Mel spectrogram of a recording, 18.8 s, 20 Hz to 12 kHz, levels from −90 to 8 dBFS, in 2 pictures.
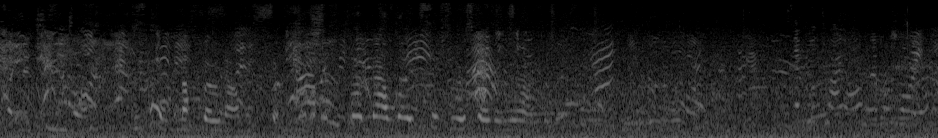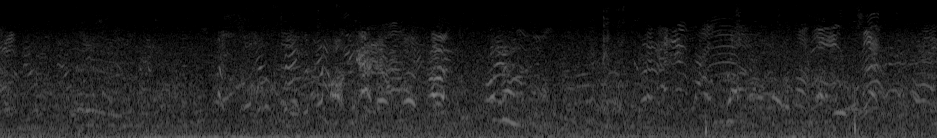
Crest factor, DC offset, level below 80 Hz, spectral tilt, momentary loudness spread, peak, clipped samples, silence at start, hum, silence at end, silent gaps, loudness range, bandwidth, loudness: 20 dB; under 0.1%; -62 dBFS; -4 dB/octave; 9 LU; -32 dBFS; under 0.1%; 0 s; none; 0 s; none; 6 LU; 11.5 kHz; -51 LUFS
